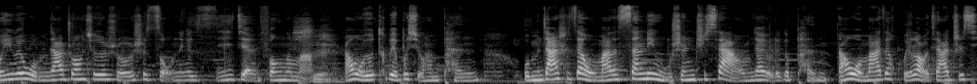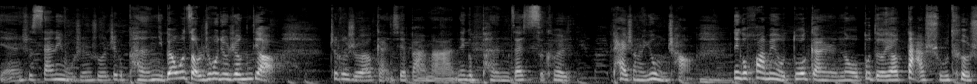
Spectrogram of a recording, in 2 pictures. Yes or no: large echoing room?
no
